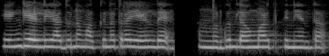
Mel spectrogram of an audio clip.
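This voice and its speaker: A woman's voice: extremely high pitch, level tone, very fast. [name], a woman playing an anxious girl. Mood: worried. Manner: pleading, worried. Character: young village woman, timid and anxious lover.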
